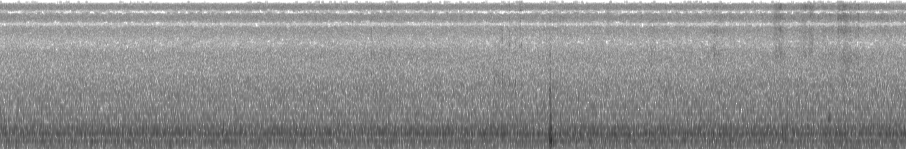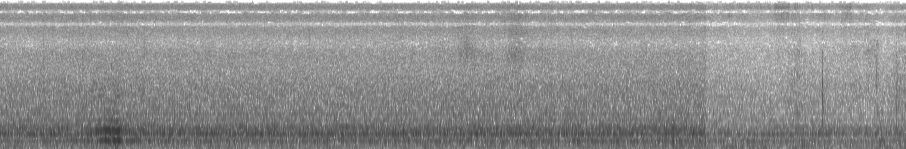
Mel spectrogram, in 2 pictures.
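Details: Hive of honey bees worked for raw honey collecting, giving a continuous droning buzz in a broad low band that holds steady throughout, with occasional clicks and a brief swell midway.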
